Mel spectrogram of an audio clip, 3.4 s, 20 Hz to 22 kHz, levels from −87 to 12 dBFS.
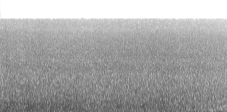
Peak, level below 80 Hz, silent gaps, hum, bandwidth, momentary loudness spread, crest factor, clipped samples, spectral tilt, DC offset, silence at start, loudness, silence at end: -8 dBFS; -34 dBFS; none; none; 11.5 kHz; 4 LU; 14 dB; under 0.1%; -5 dB/octave; under 0.1%; 0 s; -23 LUFS; 0 s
